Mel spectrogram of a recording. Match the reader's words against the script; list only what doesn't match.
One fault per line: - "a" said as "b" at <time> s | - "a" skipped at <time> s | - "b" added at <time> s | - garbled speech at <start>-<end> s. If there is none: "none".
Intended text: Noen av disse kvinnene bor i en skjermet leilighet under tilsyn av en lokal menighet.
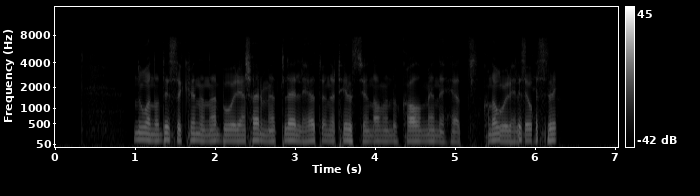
- "en" skipped at 2.4 s
- garbled speech at 5.3-6.3 s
